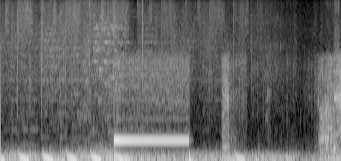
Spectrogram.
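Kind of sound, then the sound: signal or alarm, phone ringing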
